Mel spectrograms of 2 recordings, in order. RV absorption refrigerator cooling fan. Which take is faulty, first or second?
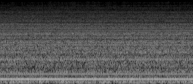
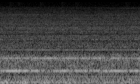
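second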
